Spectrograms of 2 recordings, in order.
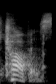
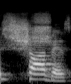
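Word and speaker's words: Chávez: Without pronouncing it incorrectly, is it Chavez? – Yes, Chavez. – Okay. – A lot of people say Chavez, but it's Chavez.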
